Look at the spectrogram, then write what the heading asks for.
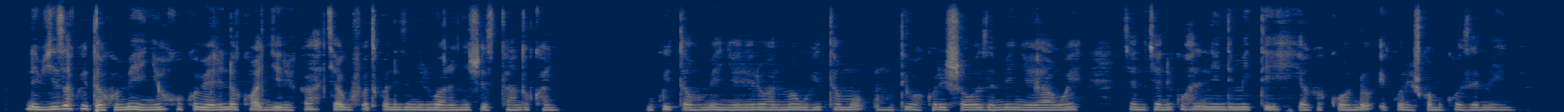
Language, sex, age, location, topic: Kinyarwanda, female, 18-24, Kigali, health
